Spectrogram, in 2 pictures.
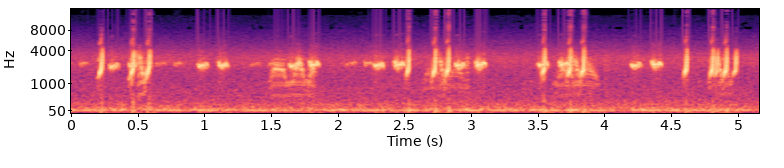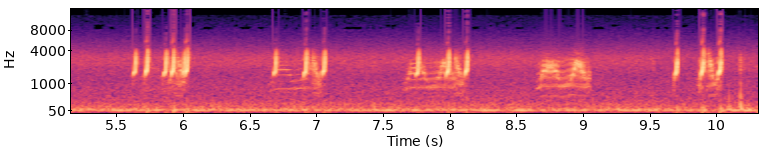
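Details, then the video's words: Quail calling in September 2023, a call used for hunting and mating: sharp, clipped notes in quick groups of two or three, repeated irregularly, with short rattling trills between, over a low steady hum. "Quail fresh sound sep 2023/ batair ki awaz"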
